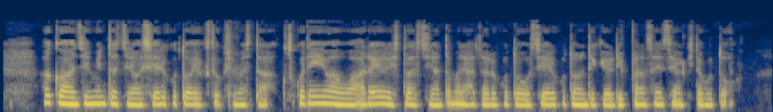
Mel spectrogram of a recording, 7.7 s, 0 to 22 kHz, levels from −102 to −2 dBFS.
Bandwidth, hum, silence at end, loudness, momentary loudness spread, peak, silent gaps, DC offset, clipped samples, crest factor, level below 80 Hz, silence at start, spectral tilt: 11 kHz; none; 0.4 s; -21 LUFS; 7 LU; -6 dBFS; none; under 0.1%; under 0.1%; 16 dB; -58 dBFS; 0.05 s; -6 dB/octave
